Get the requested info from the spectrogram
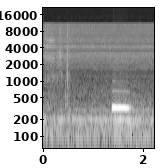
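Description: A single short hummed 'mm' on one steady pitch, about a third of a second long, over a faint steady room hum.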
